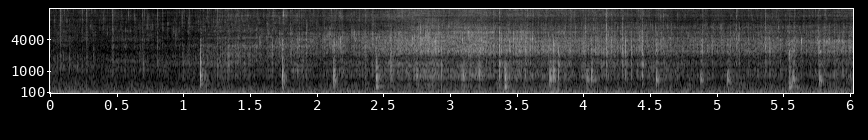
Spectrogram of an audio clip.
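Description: Chopped onion and garlic sizzling as they sauté in hot oil in a pan, stirred with a spatula that clicks against the pan now and then. The sizzle grows louder about two seconds in.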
